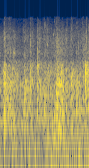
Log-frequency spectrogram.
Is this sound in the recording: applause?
yes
